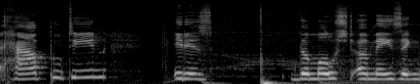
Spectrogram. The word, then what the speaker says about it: poutine: No, not Putin. Poutine.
